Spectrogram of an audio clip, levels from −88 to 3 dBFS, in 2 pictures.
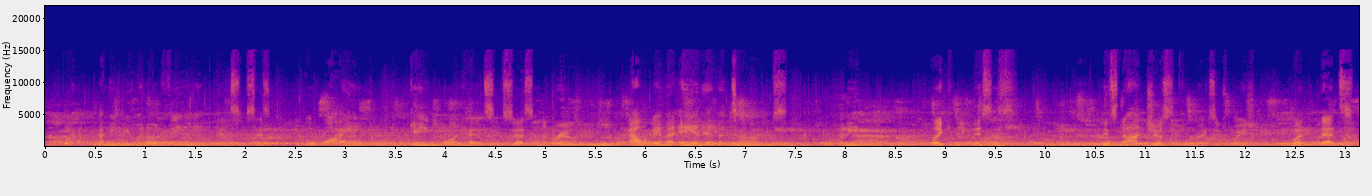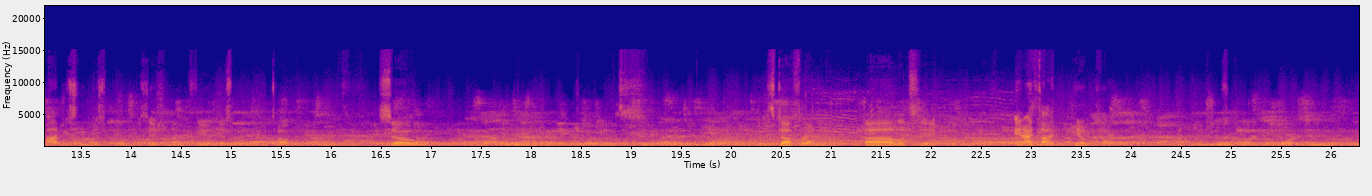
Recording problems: echo of what is said; noticeable; throughout; 220 ms later, 15 dB below the speech
murmuring crowd; very loud; throughout; as loud as the speech

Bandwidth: 15 kHz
